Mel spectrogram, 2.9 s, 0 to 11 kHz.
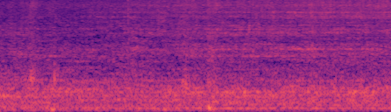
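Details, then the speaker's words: Whirlpool Duet WFW9450WW00, after cleaning the door lock latch and securing a loose latch for F15 error, quick wash: steady rushing hiss of water filling the drum over a soft low hum, no knocking, no leaks underneath. "Everything worked here. It's filling with water. Nothing is leaking on the bottom."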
